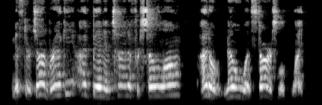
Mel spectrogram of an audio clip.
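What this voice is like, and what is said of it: Texas-sounding accent. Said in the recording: “Where did you pick up this accent? ... it sounds an awful lot like Texas.”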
